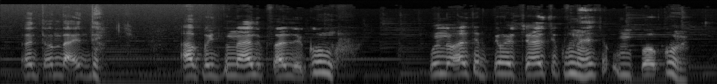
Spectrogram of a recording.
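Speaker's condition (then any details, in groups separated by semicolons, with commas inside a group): Cerebral palsy; some difficulty speaking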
